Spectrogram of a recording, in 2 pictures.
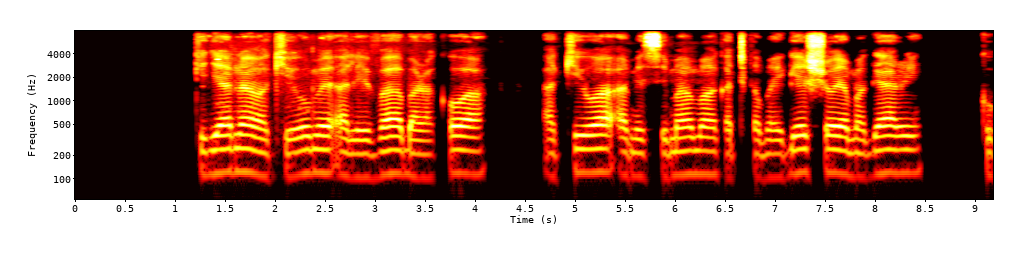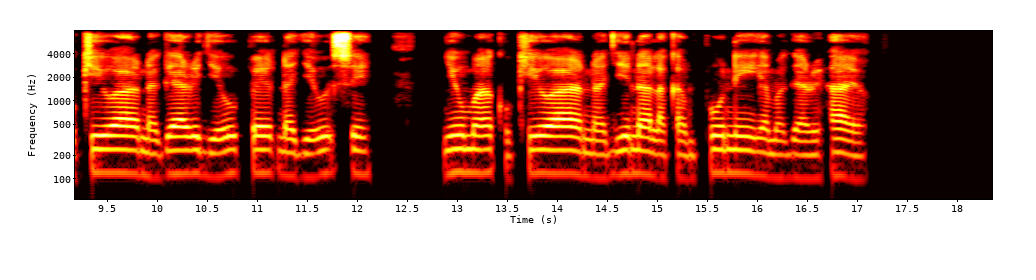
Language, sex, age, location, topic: Swahili, male, 25-35, Dar es Salaam, finance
